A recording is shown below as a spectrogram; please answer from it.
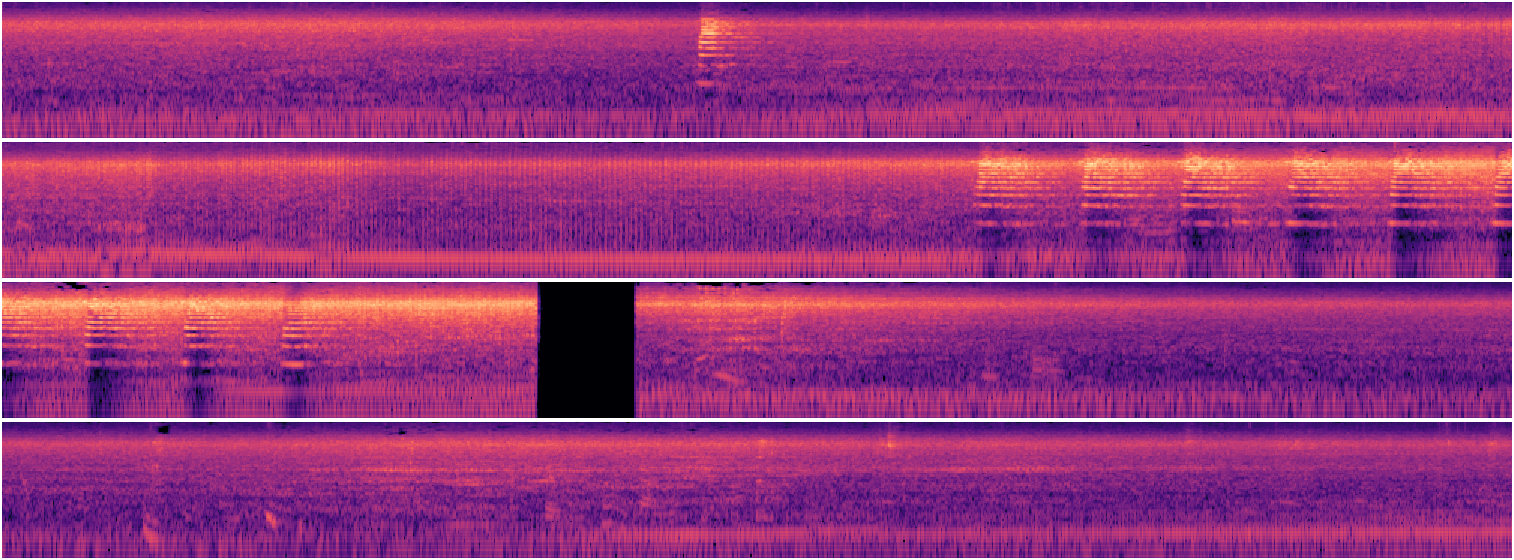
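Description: A motor vehicle engine running, its pitch slowly rising and falling, with a rapid series of horn toots partway through. The sound cuts out completely for a moment a little past the middle.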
